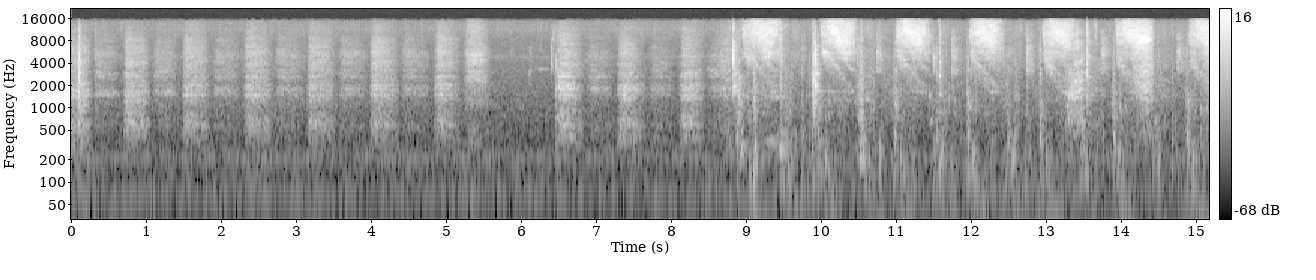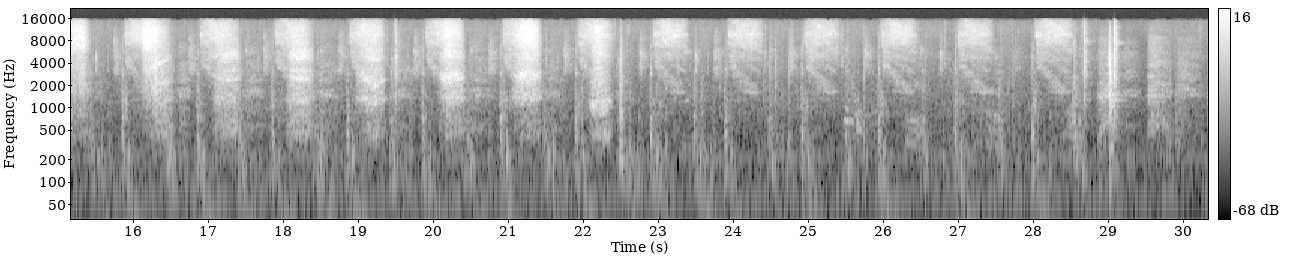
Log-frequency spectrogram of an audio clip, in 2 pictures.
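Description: Hard, rhythmic breathing at about one forceful breath a second, mixed with the working sound of an upright rowing machine's hydraulic shock as a man pushes it all-out with one leg in a Tabata set. The strokes are quieter at first and grow louder and sharper from about a third of the way in.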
